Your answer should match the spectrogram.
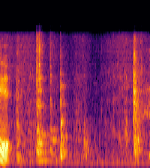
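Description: A few light knocks and clatters, as of something wooden or hollow being handled or bumped, about half a second in and again near the end, under faint room noise.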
